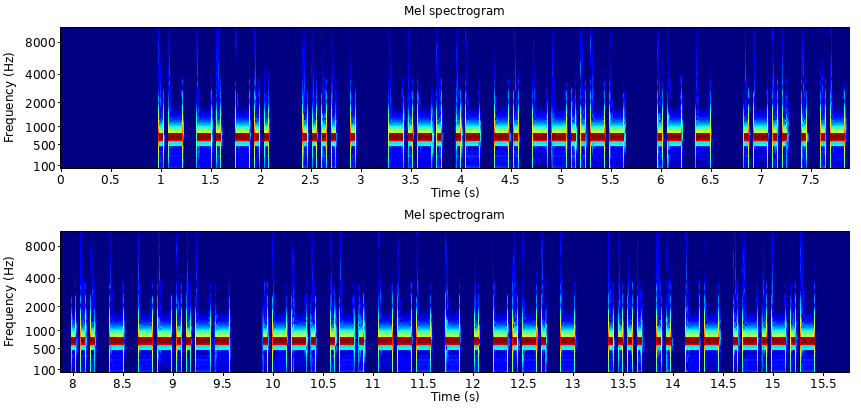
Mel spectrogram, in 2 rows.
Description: Morse code, heard as a keyed tone, about 25 wpm, 700 Hz. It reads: AND HE CAN, AT LEAST, PROTECT HIM.
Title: Sentences from Top 900 Words 25wpm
